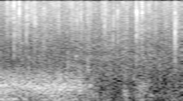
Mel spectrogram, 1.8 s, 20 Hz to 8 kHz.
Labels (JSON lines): {"label": "biophony, growl", "recorder": "SoundTrap 500"}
